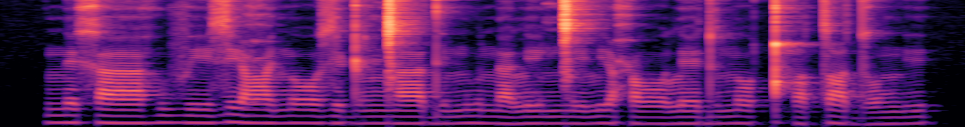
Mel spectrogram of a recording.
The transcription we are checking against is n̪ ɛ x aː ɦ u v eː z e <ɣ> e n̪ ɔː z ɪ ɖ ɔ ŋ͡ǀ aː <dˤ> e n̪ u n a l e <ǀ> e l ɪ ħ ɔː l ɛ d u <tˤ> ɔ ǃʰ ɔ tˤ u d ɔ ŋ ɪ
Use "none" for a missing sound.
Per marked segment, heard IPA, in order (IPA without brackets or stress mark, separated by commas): ʕ, d̪, ŋ͡ǀ, n̪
